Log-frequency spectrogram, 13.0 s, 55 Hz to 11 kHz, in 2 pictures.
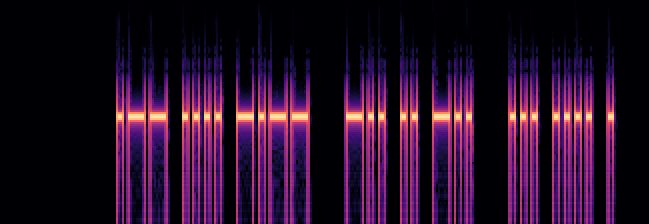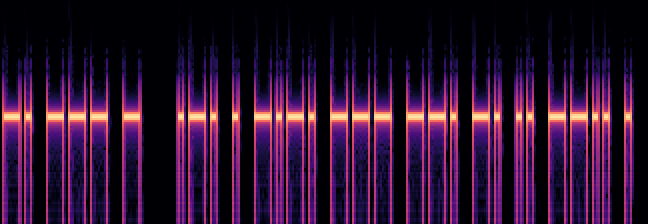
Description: Morse code, heard as a keyed tone, about 22 wpm, 700 Hz. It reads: WHY DID SHE NOT RECOGNIZE
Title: Sentences from Top 1400 Words 22wpm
